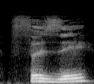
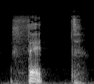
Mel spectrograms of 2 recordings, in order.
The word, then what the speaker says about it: faites: And it's quite funny because many French people tend to make the mistake and tend to say vous faisiez, okay? But then no. It's vous faites. Vous faites. Okay, so remember, final S here is not pronounced, and then this is not pronounced either.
